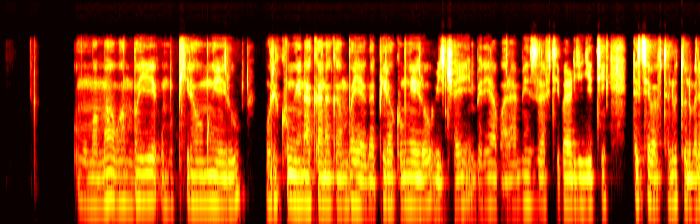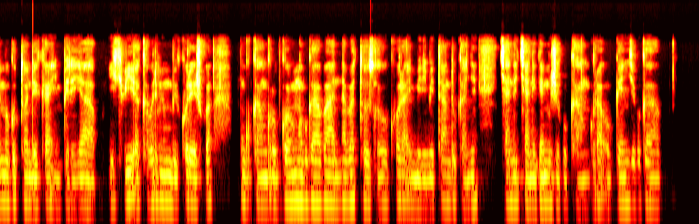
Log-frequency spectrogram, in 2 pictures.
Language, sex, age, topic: Kinyarwanda, male, 18-24, health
